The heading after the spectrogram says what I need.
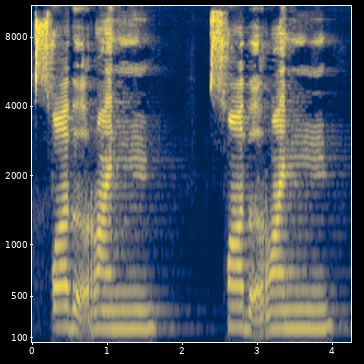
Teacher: با پر قلقلہ ہوگا تو اس وجہ سے با پر تھوڑا سا جھٹکا ہوگا۔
